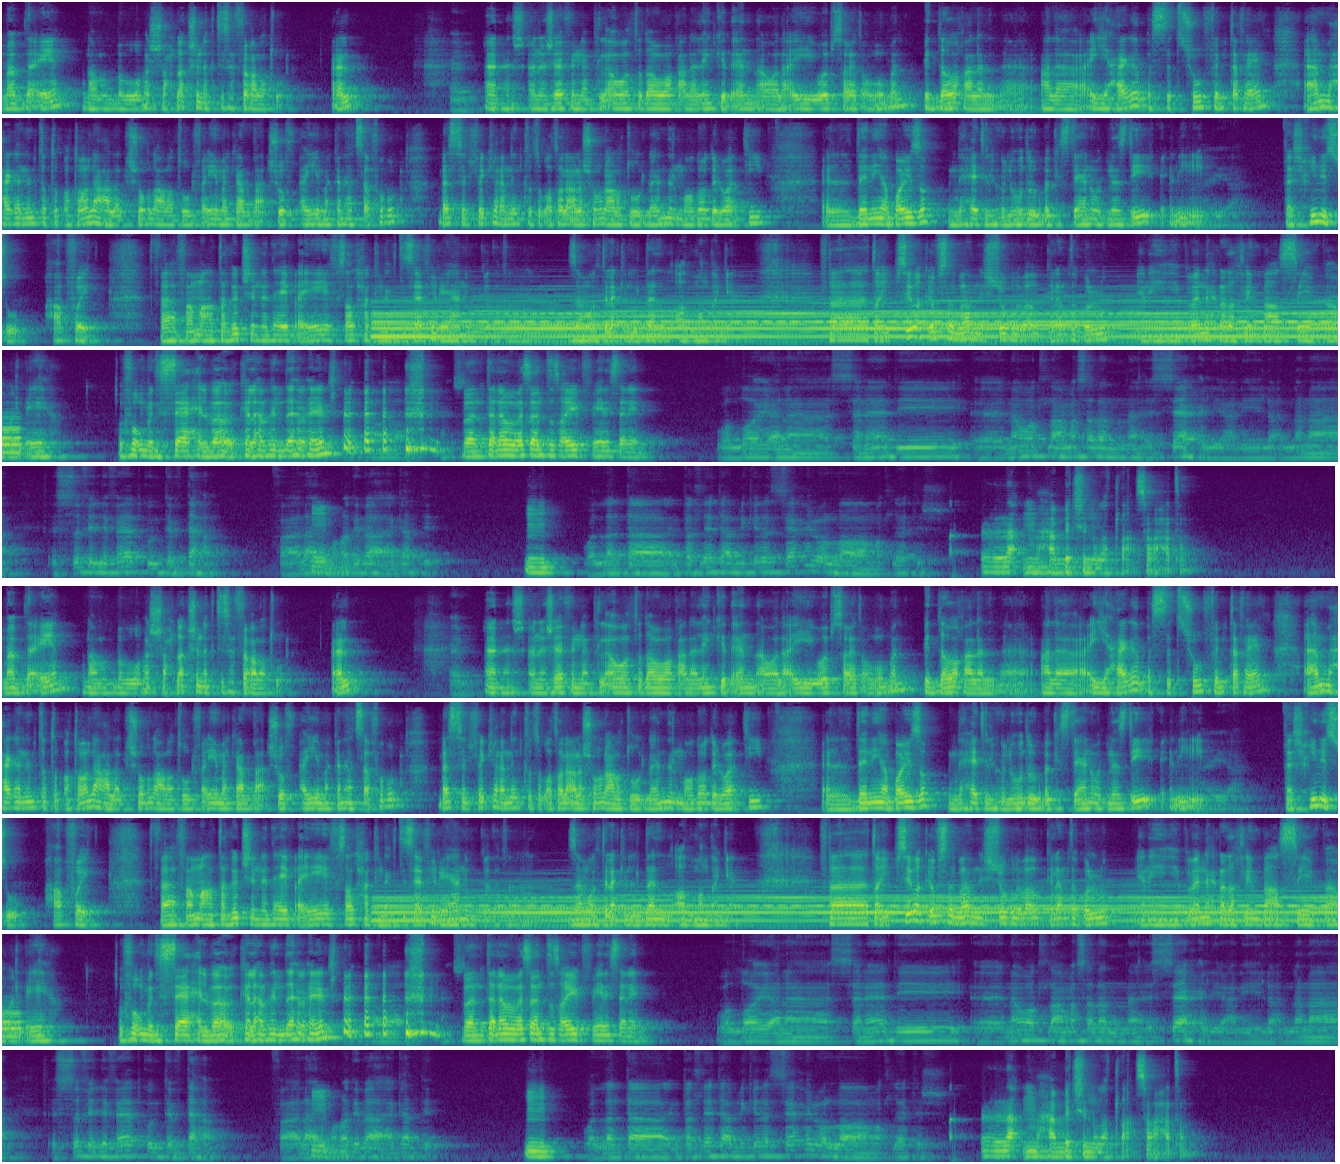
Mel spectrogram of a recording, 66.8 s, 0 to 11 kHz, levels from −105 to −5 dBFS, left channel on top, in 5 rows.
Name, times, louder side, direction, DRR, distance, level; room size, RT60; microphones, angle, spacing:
voice 1, 0.0-2.7 3.3-3.6 4.8-25.4 26.2-26.9 27.2-32.1 32.4-40.6 41.3-46.5 56.5-56.7 58.7-59.0 63.2-65.3, right 1 dB, 20° right, 1.0 m, -26 dB
voice 2, 25.2-25.8 26.3-26.9 28.3-28.5 43.8-44.1 47.2-53.5 53.9-55.6 56.2-57.8 59.3-62.9, right 2 dB, 80° right, 3.6 m, -39 dB
sound 1, 30.4-40.3, left 3 dB, 45° left, 0.5 m, -24 dB
15.5 x 9.1 x 9.7 m
head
